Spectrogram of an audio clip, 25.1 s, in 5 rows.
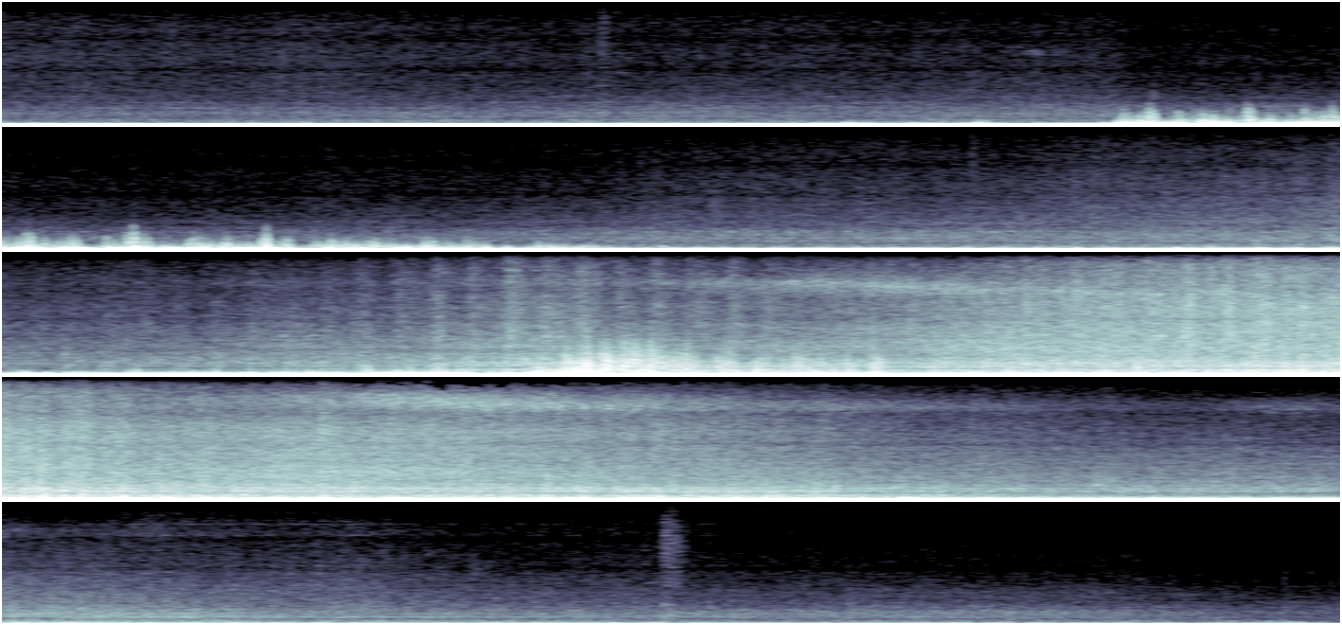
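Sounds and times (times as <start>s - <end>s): train passing on rails: 0.0s - 25.0s.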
